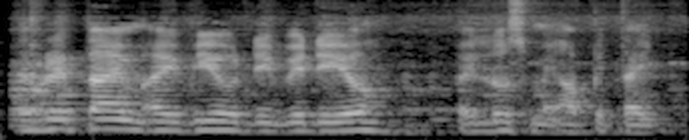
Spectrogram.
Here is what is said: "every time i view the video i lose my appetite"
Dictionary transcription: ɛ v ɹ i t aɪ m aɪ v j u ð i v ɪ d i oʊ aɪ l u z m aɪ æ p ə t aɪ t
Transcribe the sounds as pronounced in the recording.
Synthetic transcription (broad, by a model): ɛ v ɹ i t aɪ m aɪ v j u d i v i d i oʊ aɪ l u s m aɪ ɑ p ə t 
